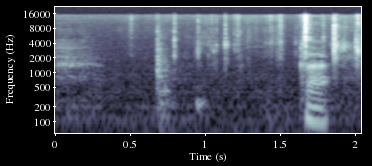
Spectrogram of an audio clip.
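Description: A few light, scattered clicks and taps from a cheap plastic-and-metal mini tripod being turned and handled in the hands.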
